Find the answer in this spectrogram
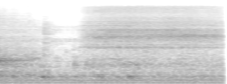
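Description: Quiet room tone with faint breathing close to the microphone.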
